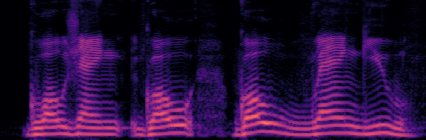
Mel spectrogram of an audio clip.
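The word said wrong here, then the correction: Zhou Guanyu: I can't say his name, but Zhou, you know what I mean. – Yeah, I know what you mean. – Zhou Guang Yu.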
